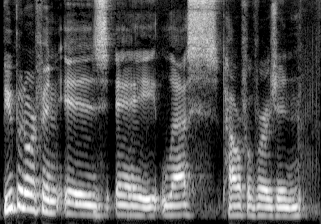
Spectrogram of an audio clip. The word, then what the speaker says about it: buprenorphine: Buprenorphine.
